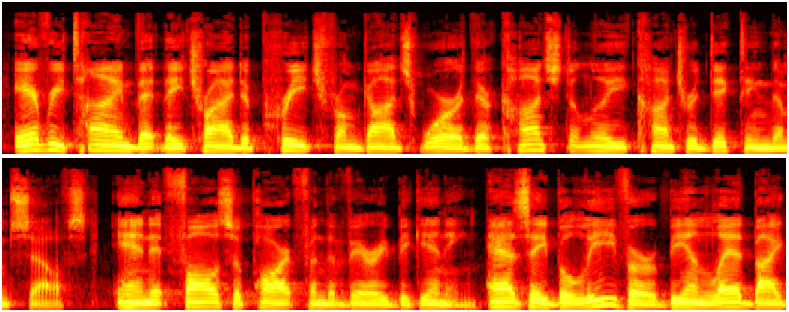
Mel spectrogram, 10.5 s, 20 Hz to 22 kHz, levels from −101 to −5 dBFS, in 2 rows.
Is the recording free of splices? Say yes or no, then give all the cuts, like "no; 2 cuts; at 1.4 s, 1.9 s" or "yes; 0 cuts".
yes; 0 cuts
